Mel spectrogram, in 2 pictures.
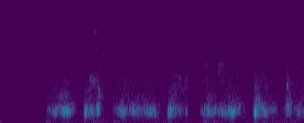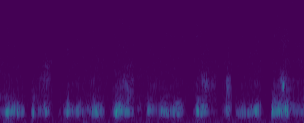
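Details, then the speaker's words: Normal cardiac Doppler ultrasound on a volunteer at a simulation center: rhythmic whooshing pulses of blood flow. The heart was judged okay. "that's pretty much uh heart beat and based on the uh characteristics of the sound the images that show up here we can try to figure out if there's anything going on if everything is okay with the heart or not and for now everything is okay"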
